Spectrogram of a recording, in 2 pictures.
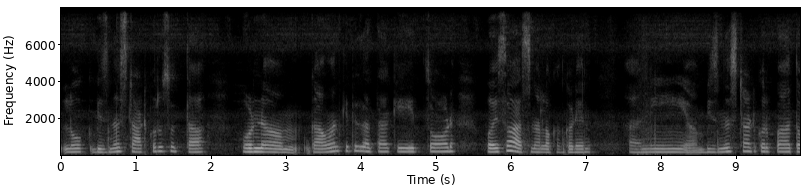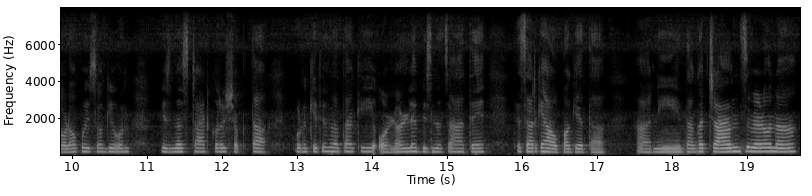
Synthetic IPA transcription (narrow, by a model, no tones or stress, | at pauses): lokbid͡znəsːʈaɾʈkəɾuːsot̪a | pəɳɡãʋãnt̪kit̪ʰẽd͡zat̪akit͡sɔɽ | pɔjsɔəsnaɾlɔkãŋkəɽen | anibid͡znəsːʈaɾʈkəɾpat̪ɔɽapɔjsɔɡʱeuːn | bid͡znəsːʈaɾʈkəɾuːɕəkt̪apəɳkit̪ʰed͡zat̪akiɔ̰ɾləɽlebid͡znəsaɦat̪et̪esaɾkʰeɦawpaɡɛt̪aː | nit̪jãŋkat͡ɕansmɛɭəna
